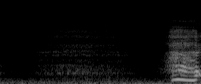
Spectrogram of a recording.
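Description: A man's audible breath in between sentences: a soft, airy inhale lasting about a second before his speech resumes near the end.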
